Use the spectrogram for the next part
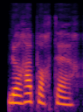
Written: le rapporteur

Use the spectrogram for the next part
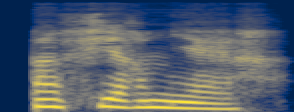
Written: infirmiere

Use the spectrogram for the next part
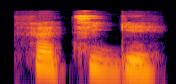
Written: fatiguee

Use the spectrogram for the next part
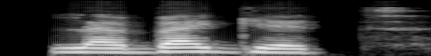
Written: la baguette

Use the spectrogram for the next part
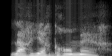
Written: l'arriere-grand-mere

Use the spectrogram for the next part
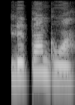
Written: le pingouin

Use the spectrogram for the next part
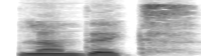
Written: l'index

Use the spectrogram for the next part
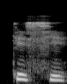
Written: caissier

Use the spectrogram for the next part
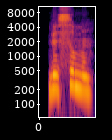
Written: le saumon

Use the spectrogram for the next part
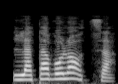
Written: la tavolozza

